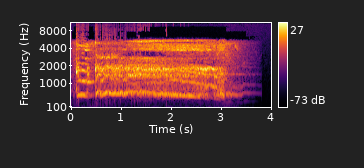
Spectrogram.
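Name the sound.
rooster crowing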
